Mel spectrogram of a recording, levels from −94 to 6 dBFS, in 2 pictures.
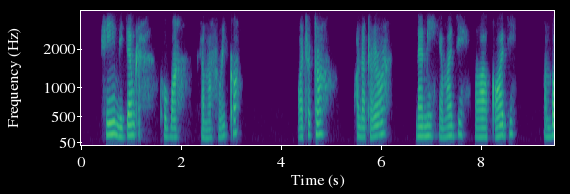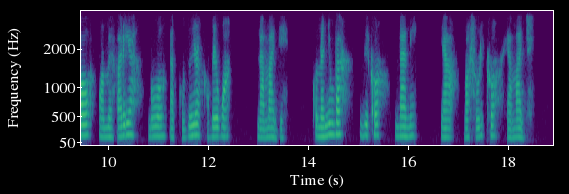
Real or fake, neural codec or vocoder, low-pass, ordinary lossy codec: fake; autoencoder, 22.05 kHz, a latent of 192 numbers a frame, VITS, trained on one speaker; 3.6 kHz; Opus, 32 kbps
